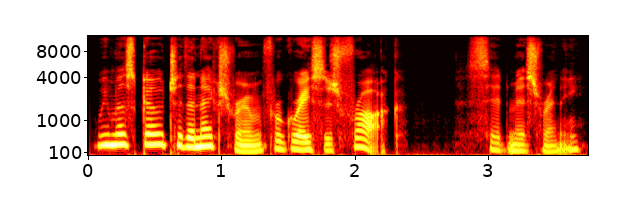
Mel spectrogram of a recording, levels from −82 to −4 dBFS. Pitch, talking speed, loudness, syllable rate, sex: 185 Hz, 210 wpm, -16 LUFS, 4.6 syllables/s, female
